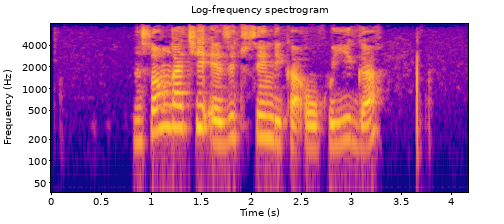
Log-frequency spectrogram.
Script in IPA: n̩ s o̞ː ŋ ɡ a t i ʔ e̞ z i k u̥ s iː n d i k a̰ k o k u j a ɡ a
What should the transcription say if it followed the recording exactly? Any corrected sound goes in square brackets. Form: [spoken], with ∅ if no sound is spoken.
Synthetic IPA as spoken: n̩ s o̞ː ŋ ɡ a [c] i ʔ e̞ z i [t] u̥ s iː n d i k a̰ [ʔ] o k u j [i] ɡ a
